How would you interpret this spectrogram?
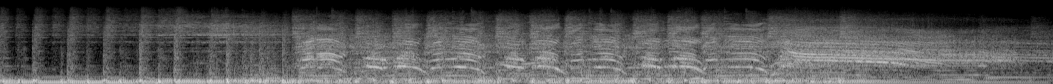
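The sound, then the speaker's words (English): A loud, full band song plays throughout, with a group of friends yelling the backing vocals over driving drums and guitars, tapering slightly at the very end. “We had our friends come and do the backups, which is essentially just yelling”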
